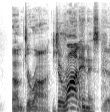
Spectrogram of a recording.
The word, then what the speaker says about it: Jaron: Jaron.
